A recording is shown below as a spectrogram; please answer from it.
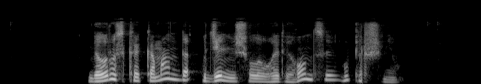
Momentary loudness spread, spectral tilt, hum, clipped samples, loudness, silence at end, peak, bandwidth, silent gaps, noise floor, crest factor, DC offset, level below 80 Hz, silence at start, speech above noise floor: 11 LU; -5 dB/octave; none; under 0.1%; -24 LUFS; 0.85 s; -4 dBFS; 9.4 kHz; none; -84 dBFS; 22 dB; under 0.1%; -70 dBFS; 0.9 s; 61 dB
